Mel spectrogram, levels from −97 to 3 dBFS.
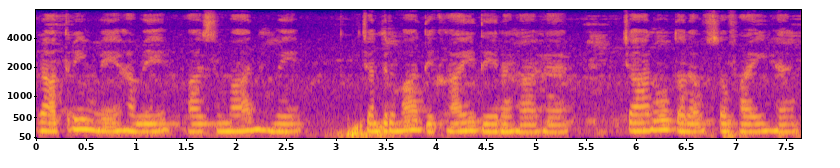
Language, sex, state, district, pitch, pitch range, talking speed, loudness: Hindi, female, Rajasthan, Bikaner, 185 Hz, 180-200 Hz, 110 wpm, -15 LUFS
